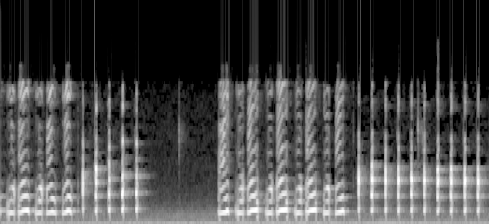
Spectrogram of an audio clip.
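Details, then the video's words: A macaw gives two bursts of quick, nasal squawks separated by a short pause, then ends with a fast run of sharp, clipped chips in a small room. "macaw parrot sounds"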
